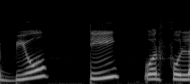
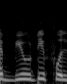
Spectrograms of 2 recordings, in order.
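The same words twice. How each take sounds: First: beauty slowly split as view, टी, then फुल; syllable breakdown. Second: Said in the usual way. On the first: Shown as a demonstration. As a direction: stretch out beauty और फुल part by part. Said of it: "अब इसमें इस तरह से". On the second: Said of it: "देखिए".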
